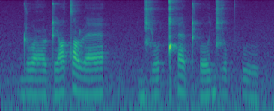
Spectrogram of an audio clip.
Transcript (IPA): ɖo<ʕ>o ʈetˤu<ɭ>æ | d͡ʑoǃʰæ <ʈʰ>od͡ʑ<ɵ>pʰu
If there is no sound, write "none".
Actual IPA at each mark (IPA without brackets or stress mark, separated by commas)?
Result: ʕ, ɭ, ʈʰ, o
